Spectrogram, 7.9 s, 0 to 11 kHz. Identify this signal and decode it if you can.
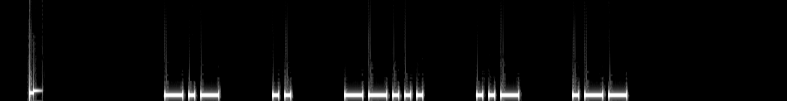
Morse code, heard as a keyed tone, about 21 wpm, spaced as for 12 wpm, 700 Hz. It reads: KI7UW
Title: USA Call Signs - 5 Characters - 3x Character Spacing - 20wpm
